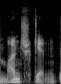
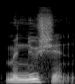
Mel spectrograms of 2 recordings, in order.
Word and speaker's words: Mnuchin: And I can tell you that officially the pronunciation is not Mnuchin, it's Mnuchin. – Like minutia. – Mm. As a wonderful email to Kai Rizdal once put it, the CH is soft as in champagne or charlatan.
